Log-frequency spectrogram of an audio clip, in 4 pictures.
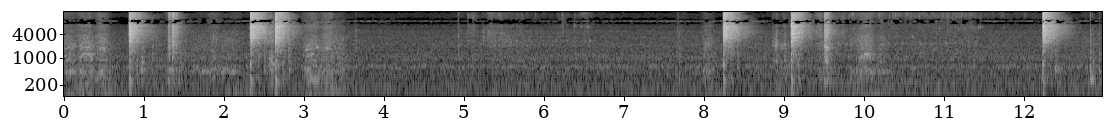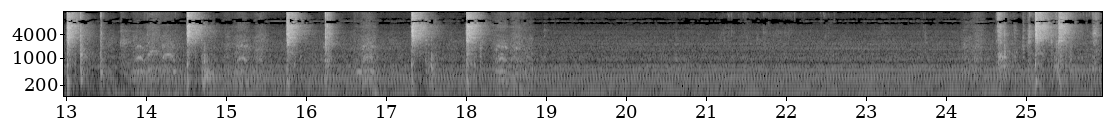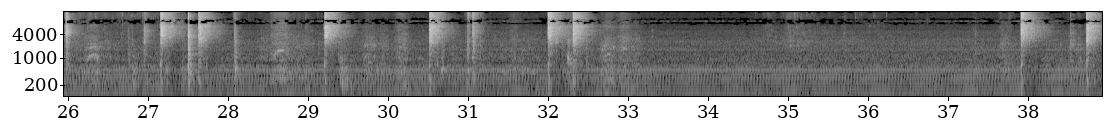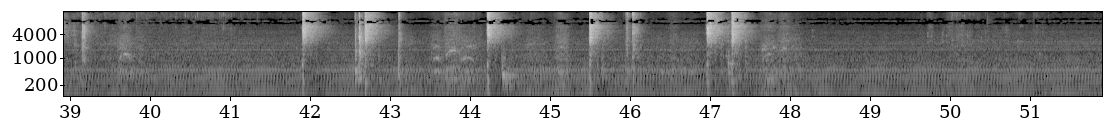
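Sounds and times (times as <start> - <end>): robot arm motor hum: 23.3 - 30.4, 38.5 - 45.5.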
